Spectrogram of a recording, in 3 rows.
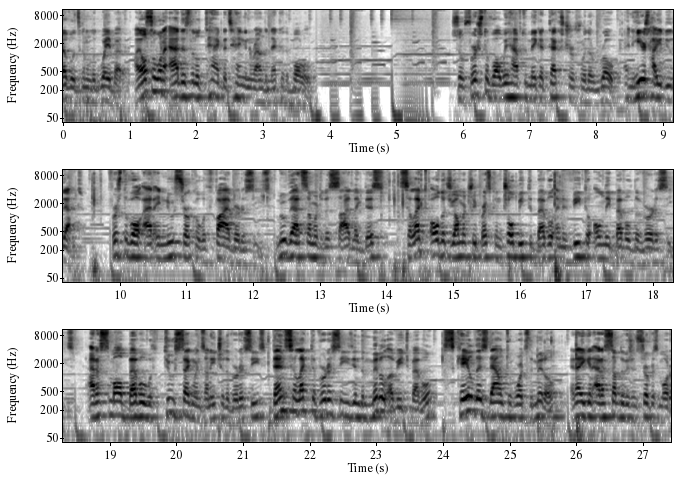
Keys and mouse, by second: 9.1 middle click, 9.4 ctrl+s, 9.5 Tab, 9.5 c, 9.5 x, 9.8 shift+a, 11.2 click, 12.2 g, 13.6-14.6 typing, 13.9 Tab, 14.9 click, 15.8 ctrl+b, 20.4 middle click, 20.6 1, 21.0 right click, 21.9 shift+right click, 23.3 shift+middle click, 24.0 s, 25.4 Tab, 25.6 z, 26.0 ctrl+1, 27.1 drag.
